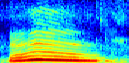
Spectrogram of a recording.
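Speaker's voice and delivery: excited whoop. Real, not acted. Reacting to chat joke.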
